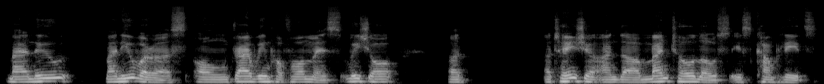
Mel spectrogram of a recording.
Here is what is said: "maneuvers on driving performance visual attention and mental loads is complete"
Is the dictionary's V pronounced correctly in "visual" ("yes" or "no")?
no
